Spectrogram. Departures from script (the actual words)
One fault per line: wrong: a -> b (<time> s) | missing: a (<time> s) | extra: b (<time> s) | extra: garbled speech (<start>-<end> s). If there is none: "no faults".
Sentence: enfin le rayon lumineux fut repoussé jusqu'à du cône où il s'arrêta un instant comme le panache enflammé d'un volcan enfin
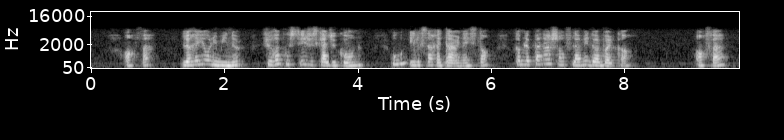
no faults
